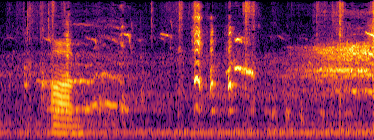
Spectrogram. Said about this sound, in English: there's a fight, be a hen fight. Wow, I should get this on there.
